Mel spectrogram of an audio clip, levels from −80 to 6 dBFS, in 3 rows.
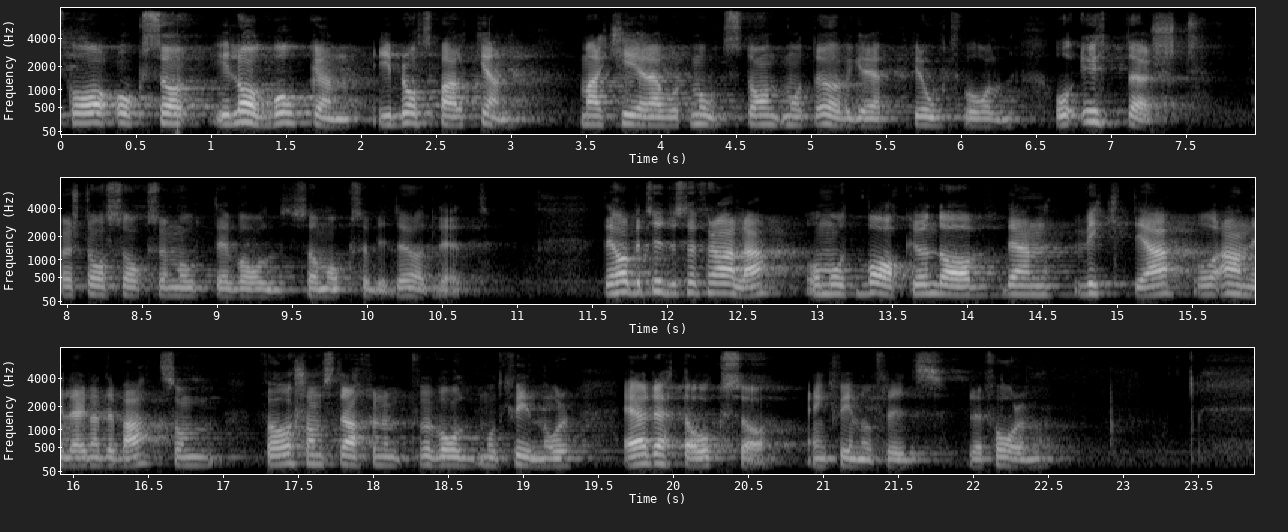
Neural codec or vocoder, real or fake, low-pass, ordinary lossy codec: none; real; 7.2 kHz; none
